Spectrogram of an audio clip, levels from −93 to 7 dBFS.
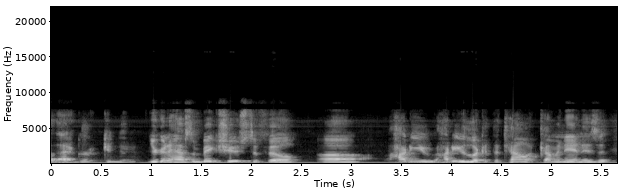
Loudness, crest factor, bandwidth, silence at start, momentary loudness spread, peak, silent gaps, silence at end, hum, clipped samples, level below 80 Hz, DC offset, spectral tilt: -22 LUFS; 16 dB; 8 kHz; 0 s; 11 LU; -6 dBFS; none; 0 s; none; under 0.1%; -68 dBFS; under 0.1%; -5.5 dB/octave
